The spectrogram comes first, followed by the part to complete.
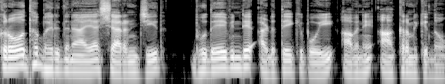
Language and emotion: Malayalam, neutral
